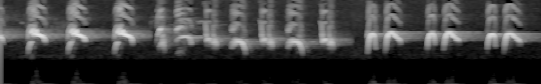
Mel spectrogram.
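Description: A male songbird sings loud, clear whistled phrases from high in a tree, each repeated several times in quick succession, bright and high-pitched with sliding, ringing notes and short pauses between them.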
